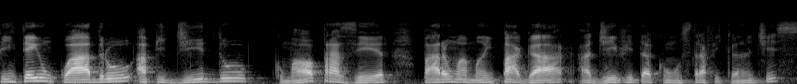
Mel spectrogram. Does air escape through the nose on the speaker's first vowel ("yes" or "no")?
yes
